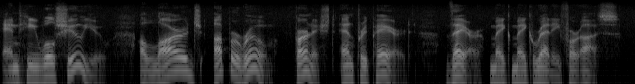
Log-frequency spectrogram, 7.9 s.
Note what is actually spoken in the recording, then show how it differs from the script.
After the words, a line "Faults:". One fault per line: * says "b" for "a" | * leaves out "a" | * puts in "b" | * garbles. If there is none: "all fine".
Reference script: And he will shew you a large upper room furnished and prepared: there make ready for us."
And he will shew you a large upper room furnished and prepared: there make make ready for us."
Faults:
* puts in "make"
